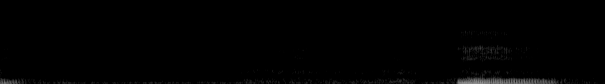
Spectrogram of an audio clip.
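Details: Quiet breathing, then one short, loud, low rumbling snore near the end, recorded from a male creator who fell asleep while recording a previous video; real light snoring during sleep.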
